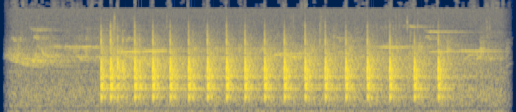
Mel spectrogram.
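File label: Yellow-bellied Sapsucker Drum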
